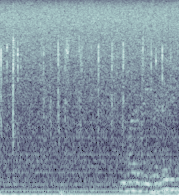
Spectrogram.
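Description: Typing on a computer keyboard: a scatter of light key clicks, over a steady low hum.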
